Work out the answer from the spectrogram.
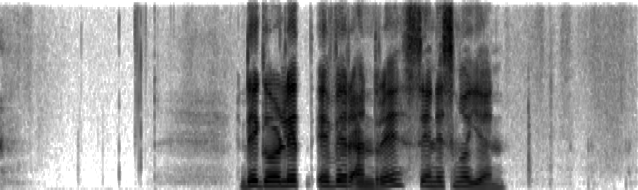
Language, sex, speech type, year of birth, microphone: Norwegian, female, read, 1962, Shure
